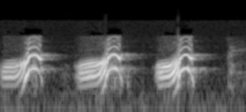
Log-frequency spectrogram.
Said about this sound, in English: When you have ravens, it's a much deeper throated.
